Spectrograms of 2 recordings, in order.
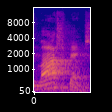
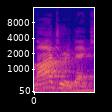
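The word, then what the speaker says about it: Marjoribanks: And I grew up in Wellington where there's Marshbank Street, and most people now call it Marjorie Bank Street because, John, that's how it's spelt.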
